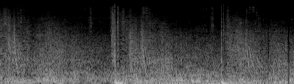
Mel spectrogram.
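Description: Repeated gunshots in the video game Split Fiction crack out in a few scattered bursts, moderately loud against a busy background with no voices.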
